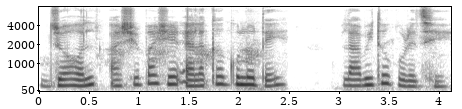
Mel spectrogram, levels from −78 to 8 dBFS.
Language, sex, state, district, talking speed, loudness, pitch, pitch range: Bengali, female, West Bengal, Alipurduar, 75 wpm, -19 LUFS, 225 Hz, 210-260 Hz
